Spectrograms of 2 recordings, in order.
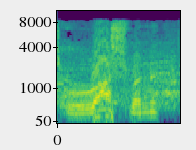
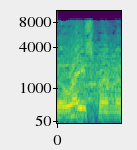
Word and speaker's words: Wrasman: Alyssa Rossman for Fort Loramie, last name spelled W-R-A-S-M-A-N, 5'8 freshman, good-looking young prospect, just a ninth grader, but it is pronounced Rossman, okay. W-R-A-S-M-A-N. – Because I had asked Tom at the game, and he told me it was a long A with a raceman, and that's why I put the line over it.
